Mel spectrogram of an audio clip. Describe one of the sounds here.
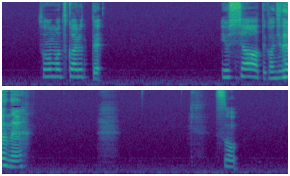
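A young woman speaks brightly and close to a microphone, in short bursts.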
